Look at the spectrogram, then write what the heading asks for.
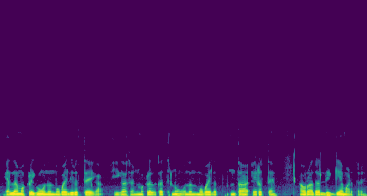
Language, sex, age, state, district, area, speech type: Kannada, male, 18-30, Karnataka, Davanagere, urban, spontaneous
